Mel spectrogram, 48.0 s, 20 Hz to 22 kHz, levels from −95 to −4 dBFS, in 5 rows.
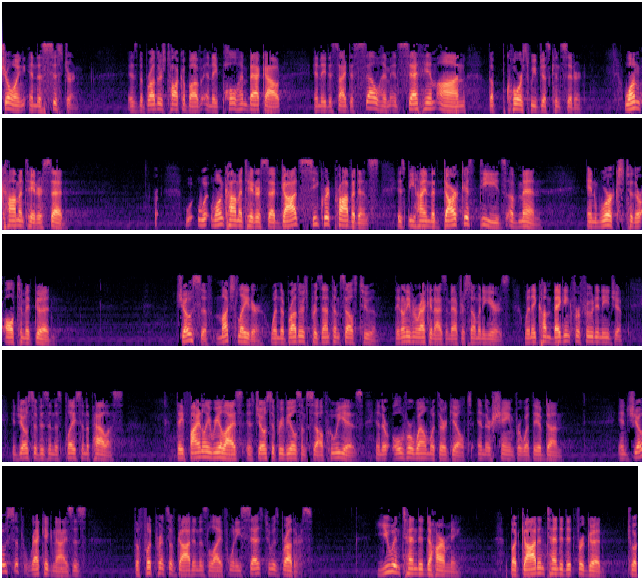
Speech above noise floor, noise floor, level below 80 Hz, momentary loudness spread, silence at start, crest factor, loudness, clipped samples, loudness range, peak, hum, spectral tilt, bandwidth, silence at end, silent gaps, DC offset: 41 dB; -69 dBFS; -70 dBFS; 16 LU; 0 s; 24 dB; -28 LUFS; under 0.1%; 9 LU; -6 dBFS; 60 Hz at -65 dBFS; -3 dB/octave; 5.8 kHz; 0.05 s; none; under 0.1%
